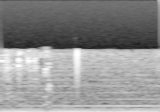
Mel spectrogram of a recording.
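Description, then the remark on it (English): A grandfather clock, a talking clock, ticks softly, a few faint clicks spaced apart over a steady low hum. “I showed her this grandfather clock here, this talking clock.”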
